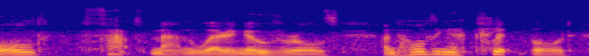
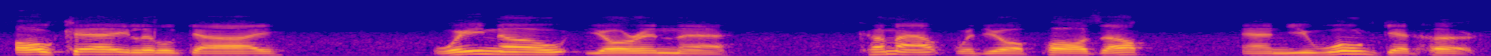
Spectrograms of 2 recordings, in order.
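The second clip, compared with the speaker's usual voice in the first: louder loudhailer announcement; megaphone call; 5 semitones higher, 8 dB louder than usual. Acted. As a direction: call out like a police negotiator.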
